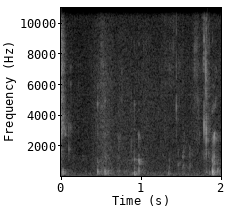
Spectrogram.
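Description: A short pause in a man's speech, holding only a few faint mouth clicks and lip noises, the last just before he speaks again.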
